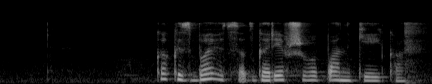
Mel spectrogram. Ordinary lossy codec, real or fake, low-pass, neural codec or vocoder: none; real; 7.2 kHz; none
